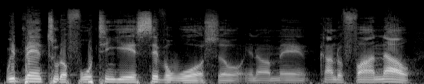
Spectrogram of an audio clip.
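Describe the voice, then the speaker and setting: A man's voice: lowish voice, fairly even intonation, moderate pace, a little mellow. A man from Liberia, a personal trainer and bodybuilder, telling stories in a laid-back way with streetwise slang in a casual interview.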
